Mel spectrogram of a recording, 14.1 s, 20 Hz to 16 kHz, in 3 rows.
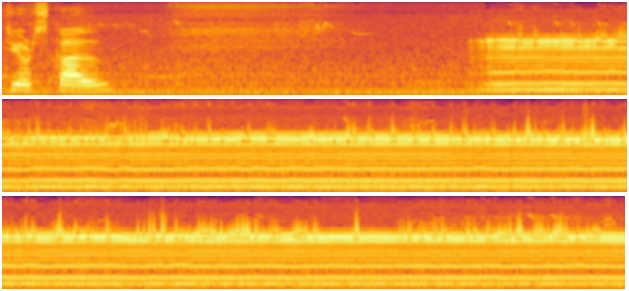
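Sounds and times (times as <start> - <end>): person humming nasally: 3.5 - 14.0.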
